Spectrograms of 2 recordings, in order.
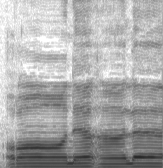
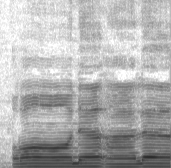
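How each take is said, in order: Both takes have the same delivery.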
